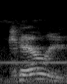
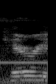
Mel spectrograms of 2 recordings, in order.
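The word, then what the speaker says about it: Kari: Carrie and Krupa. Ooh. But spelled with a K. K-A-R-I. Carrie and Krupa.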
